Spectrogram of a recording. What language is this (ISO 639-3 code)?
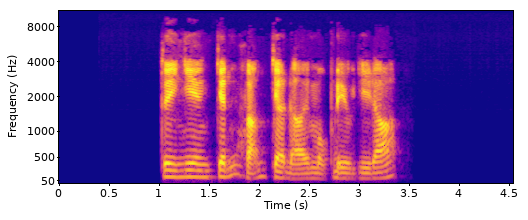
vie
